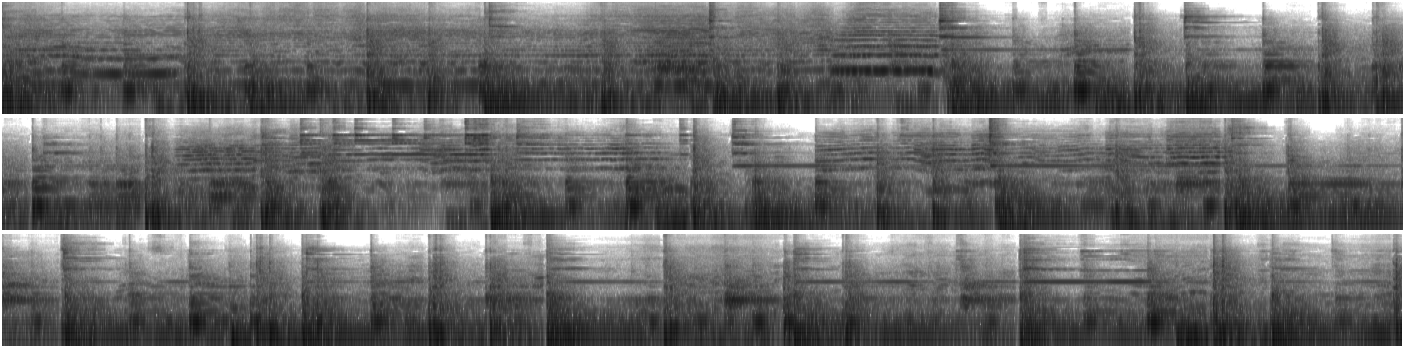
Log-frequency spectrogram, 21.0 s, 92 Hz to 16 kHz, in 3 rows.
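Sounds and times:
reedy wind instrument melody: 0:00.0 - 0:05.3, 0:07.7 - 0:13.4
drums beating fast rhythm: 0:00.0 - 0:21.0.

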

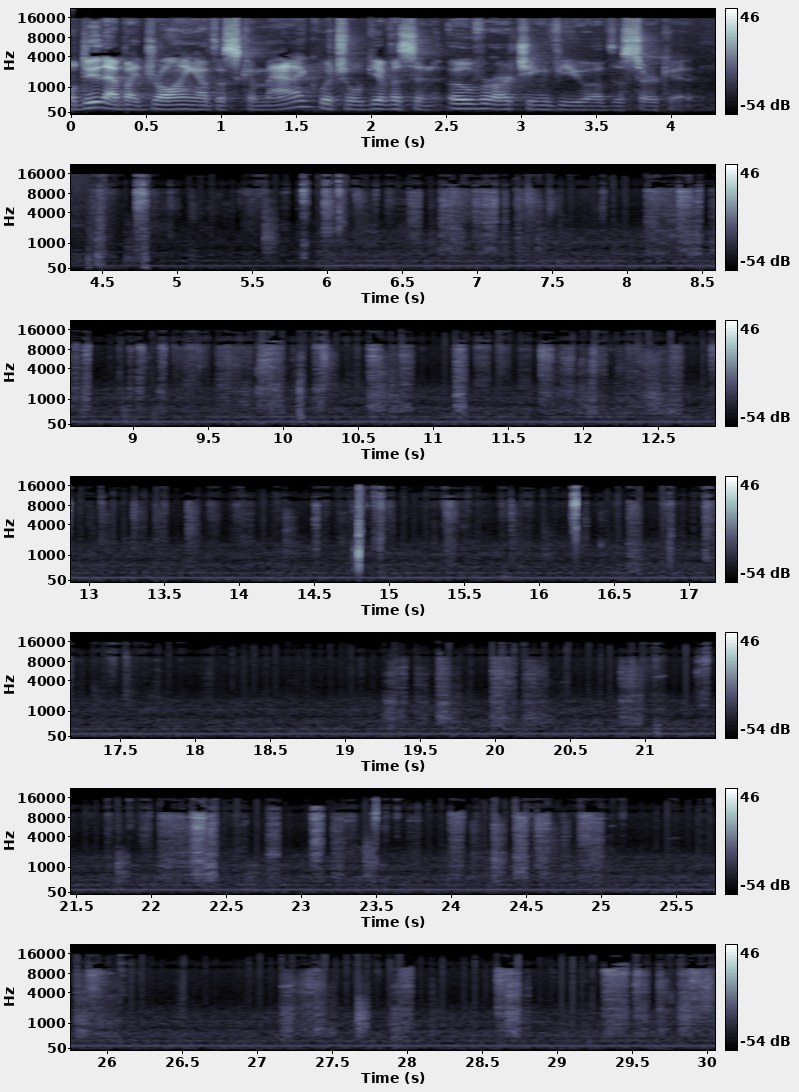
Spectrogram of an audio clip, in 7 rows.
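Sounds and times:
steady low hum: 0:00.0 - 0:30.0
marker scratching on paper: 0:06.4 - 0:07.5, 0:08.1 - 0:14.6, 0:19.2 - 0:21.1, 0:21.8 - 0:25.0, 0:25.8 - 0:26.1, 0:27.2 - 0:28.0, 0:28.6 - 0:30.0.

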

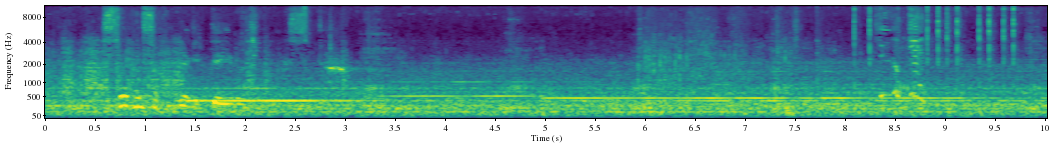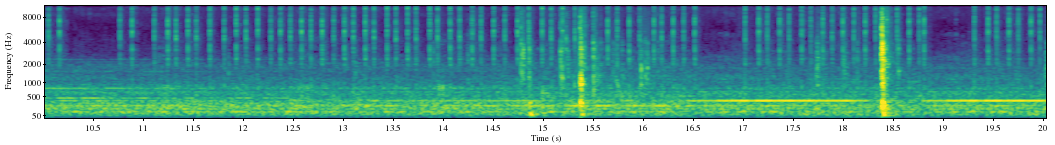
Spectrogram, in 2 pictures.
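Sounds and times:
keyboard keys clacking: 0:01.8 - 0:20.0.

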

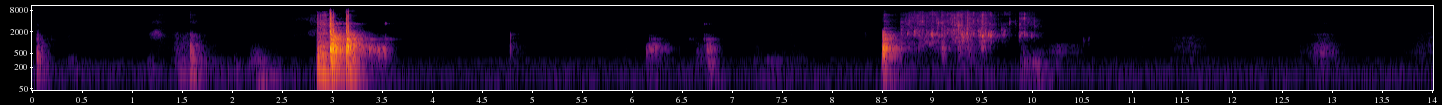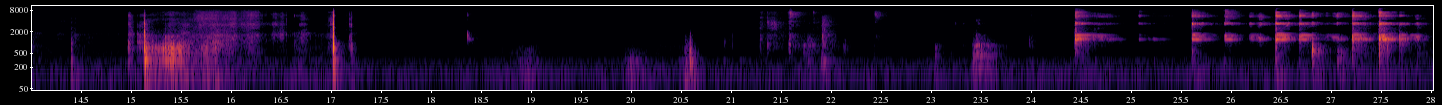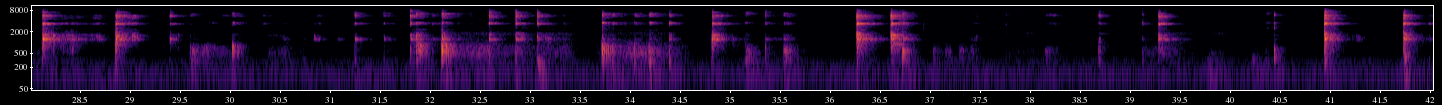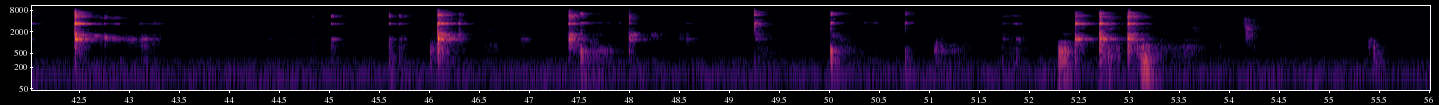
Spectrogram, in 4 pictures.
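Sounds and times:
utensils clinking on cookware: 0:24.5 - 0:30.1.

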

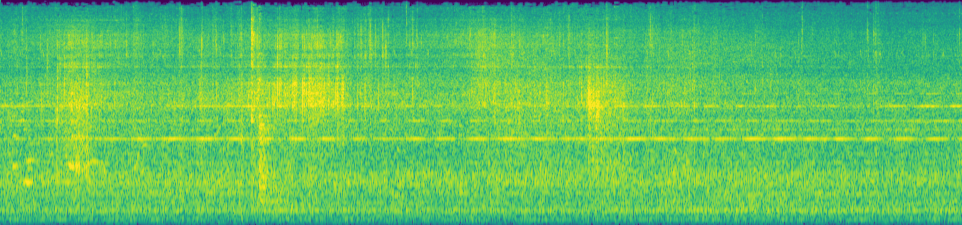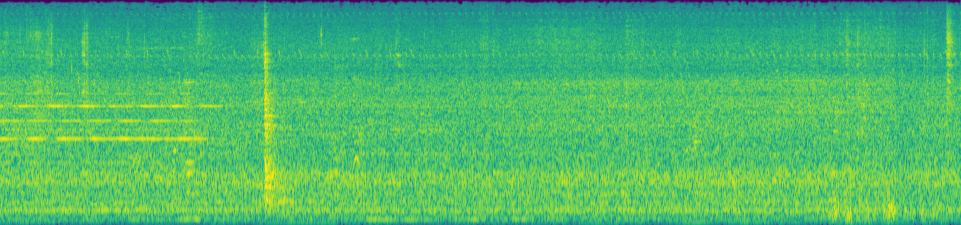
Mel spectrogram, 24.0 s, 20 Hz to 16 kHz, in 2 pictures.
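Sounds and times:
thin high whine: 0:00.0 - 0:14.9
train mechanical drone: 0:00.0 - 0:24.0.

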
